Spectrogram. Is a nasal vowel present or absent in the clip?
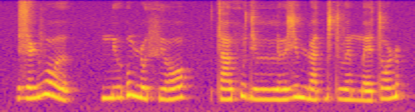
absent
